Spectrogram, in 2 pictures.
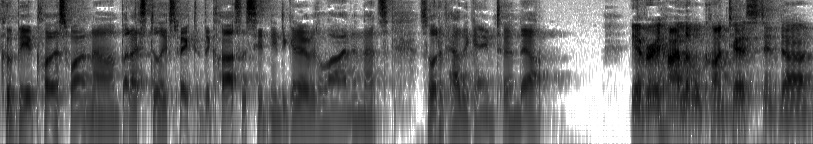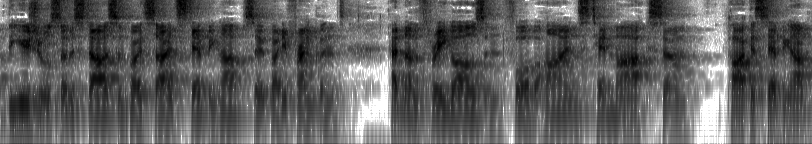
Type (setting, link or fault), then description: fault, echo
